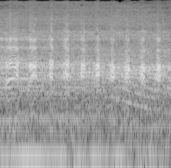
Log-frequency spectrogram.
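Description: Hardstyle dance music with a fast, steady pounding beat and heavy bass, overlaid with a sampled voice chuckling in short gliding bursts.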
